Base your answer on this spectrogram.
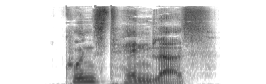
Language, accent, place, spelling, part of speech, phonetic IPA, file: German, Germany, Berlin, Kunsthändlers, noun, [ˈkʊnstˌhɛndlɐs], De-Kunsthändlers.ogg
- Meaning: genitive singular of Kunsthändler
